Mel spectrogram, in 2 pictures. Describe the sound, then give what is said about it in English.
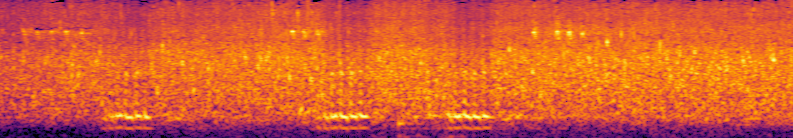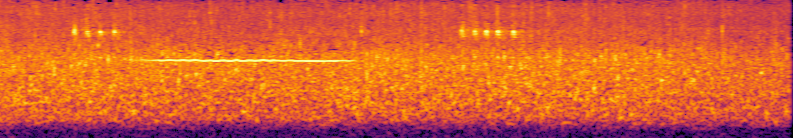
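A forest stream in the Carmanah Valley, British Columbia, flows with a steady rushing wash of water, while a few faint bird chirps and a thin high whistle come and go above it. “We leave you this week with the hypnotic rhythms of a stream that runs through the vast stillness of the Carmanah Valley in British Columbia.”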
